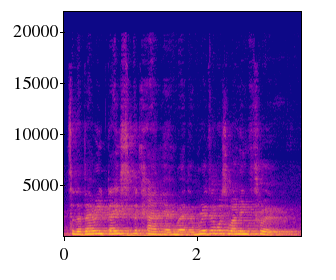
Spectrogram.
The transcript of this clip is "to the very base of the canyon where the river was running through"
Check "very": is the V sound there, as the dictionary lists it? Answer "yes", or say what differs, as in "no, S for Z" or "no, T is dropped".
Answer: yes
